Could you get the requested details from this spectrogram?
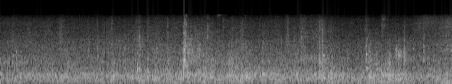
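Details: Steady vehicle rumble and rattling road noise fill the recording, with one sharp knock and no animal voices.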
